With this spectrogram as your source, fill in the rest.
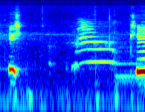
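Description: A pet cat meows indoors, a short chirp followed by two drawn-out meows, the last loud and close, with a person speaking softly in between.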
